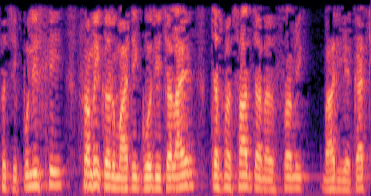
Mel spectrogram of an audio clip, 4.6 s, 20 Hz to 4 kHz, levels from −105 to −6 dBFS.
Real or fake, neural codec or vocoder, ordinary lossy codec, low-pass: fake; vocoder, 44.1 kHz, 128 mel bands every 256 samples, BigVGAN v2; none; 3.6 kHz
